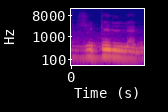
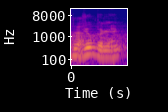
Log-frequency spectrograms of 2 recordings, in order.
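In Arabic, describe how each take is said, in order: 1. الحركتان الأوليان كلتاهما كسرة، مع تشديد اللام. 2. ضمة واحدة، لا حركة بعد الباء، ولام واحدة غير مشددة. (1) "بكسر الجيم والباء وتشديد اللام" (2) "بضم الجيم ساكنة الباء خفيفة"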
